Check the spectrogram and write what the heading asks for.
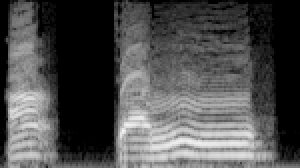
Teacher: Kemudian yang kedua dimatikan, maka hamzah yang kedua atau alif disuarakan antara hamzah dan alif atau samar-samar. Ini yang dimaksud dengan tashil.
